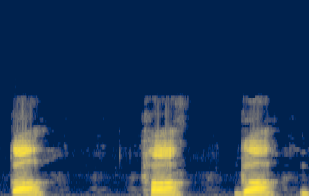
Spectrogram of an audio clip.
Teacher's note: अब आप ये देखेंगे कि जो स्पर्श व्यंजन नाम पड़ा है इसका, इन 5 वर्ग वालों का, ये स्पर्श व्यंजन नाम इसलिए पड़ा है क्योंकि जो आपने पहले वाले क, ख, ग, घ ना पढ़े हैं, ये तो है कंठ है। ये कंठ को स्पर्श करके निकलते हैं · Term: कंठ्य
